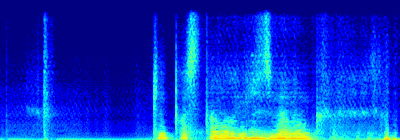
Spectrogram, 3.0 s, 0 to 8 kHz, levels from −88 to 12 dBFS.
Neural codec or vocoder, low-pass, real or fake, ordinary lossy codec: codec, 16 kHz, 0.5 kbps, FreqCodec, smaller model; 7.2 kHz; fake; none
